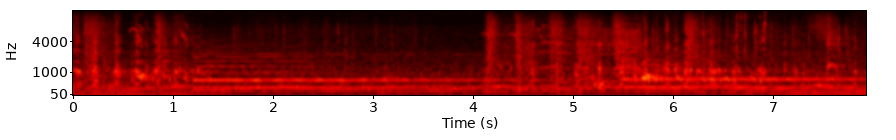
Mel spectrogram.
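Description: Chickens cluck in the video game Project Zomboid, a close run of clucks over a steady background hum, with a louder burst of calls partway through.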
